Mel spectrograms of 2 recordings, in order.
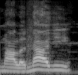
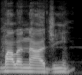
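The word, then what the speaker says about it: Malignaggi: seriously he fired Paulie malinagi and it is not malinaji yeah I I we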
